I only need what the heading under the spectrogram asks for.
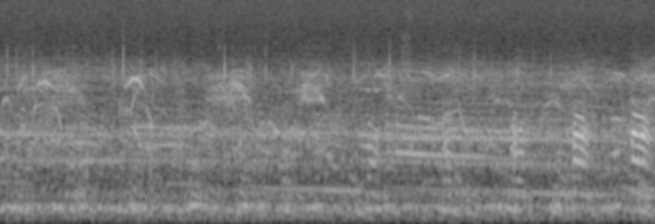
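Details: Magellanic penguins calling in a colony during hatching, with adults heard less close here: softer, overlapping nasal brays and short wavering notes mixed into a steady, busy chorus of distant birds.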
